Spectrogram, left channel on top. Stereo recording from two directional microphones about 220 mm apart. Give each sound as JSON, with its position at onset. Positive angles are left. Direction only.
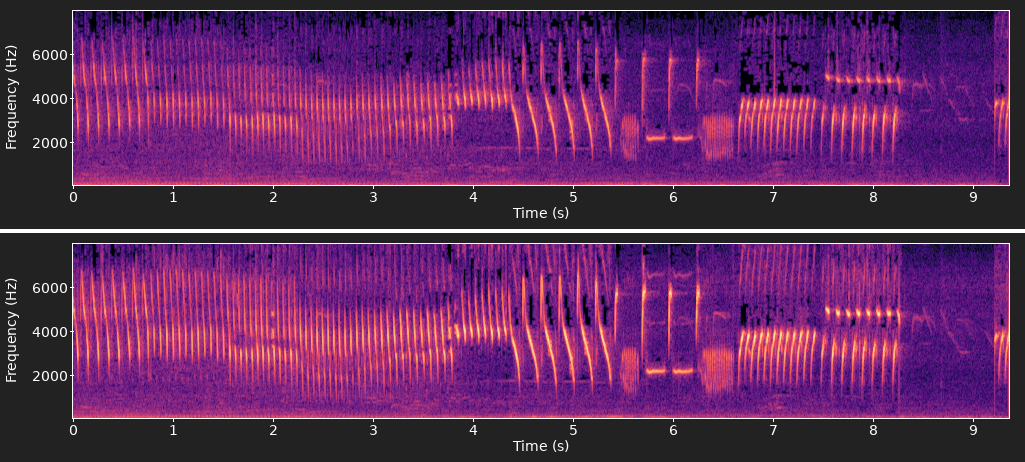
{"t": 0.0, "sound": "bird", "side_deg": -30}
